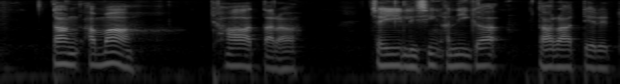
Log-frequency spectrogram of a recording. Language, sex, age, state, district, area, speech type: Manipuri, male, 30-45, Manipur, Senapati, rural, spontaneous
